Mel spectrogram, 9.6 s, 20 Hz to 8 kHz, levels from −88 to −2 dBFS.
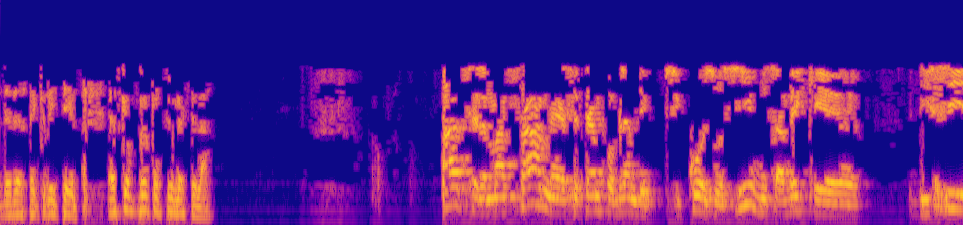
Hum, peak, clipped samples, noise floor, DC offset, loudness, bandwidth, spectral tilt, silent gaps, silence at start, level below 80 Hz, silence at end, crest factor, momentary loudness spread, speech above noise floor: none; 0 dBFS; under 0.1%; -77 dBFS; under 0.1%; -16 LUFS; 3.8 kHz; -10 dB/octave; none; 0 s; -52 dBFS; 0 s; 18 dB; 8 LU; 61 dB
